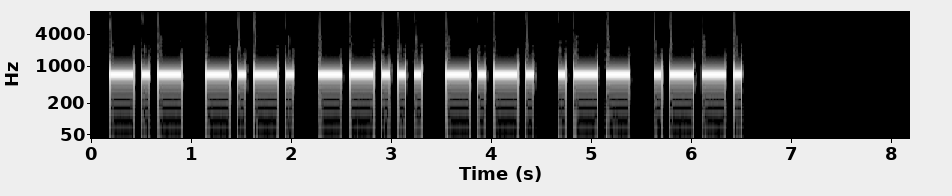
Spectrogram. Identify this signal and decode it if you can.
Morse code, heard as a keyed tone, about 15 wpm, 700 Hz. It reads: KC7CWP
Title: USA Call Signs - 6 Characters - Repeated 3x - 15wpm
